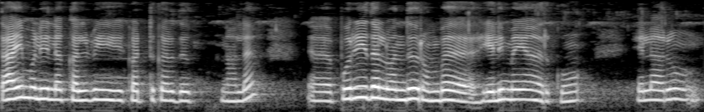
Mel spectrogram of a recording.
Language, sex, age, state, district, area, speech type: Tamil, female, 18-30, Tamil Nadu, Krishnagiri, rural, spontaneous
